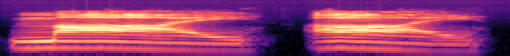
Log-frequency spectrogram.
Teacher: So I is an R sound, and then we turn it into the Y sound. My, I. Okay. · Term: diphthong turns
